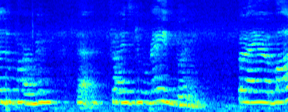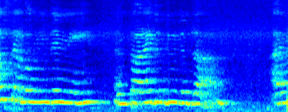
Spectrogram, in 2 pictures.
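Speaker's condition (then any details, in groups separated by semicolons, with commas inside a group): Spastic quadriplegic cerebral palsy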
